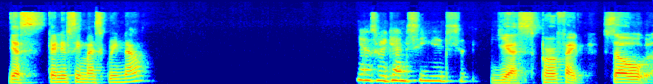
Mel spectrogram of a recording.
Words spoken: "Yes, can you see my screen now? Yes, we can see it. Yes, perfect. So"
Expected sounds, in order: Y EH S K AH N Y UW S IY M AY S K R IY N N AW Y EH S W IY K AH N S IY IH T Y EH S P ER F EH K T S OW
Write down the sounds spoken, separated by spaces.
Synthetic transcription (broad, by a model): Y EH S K AH N Y UW S IY M AY S K R IY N N AW Y EH S W IY K AH N S IY IH T Y EH S P ER F EH K T S OW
